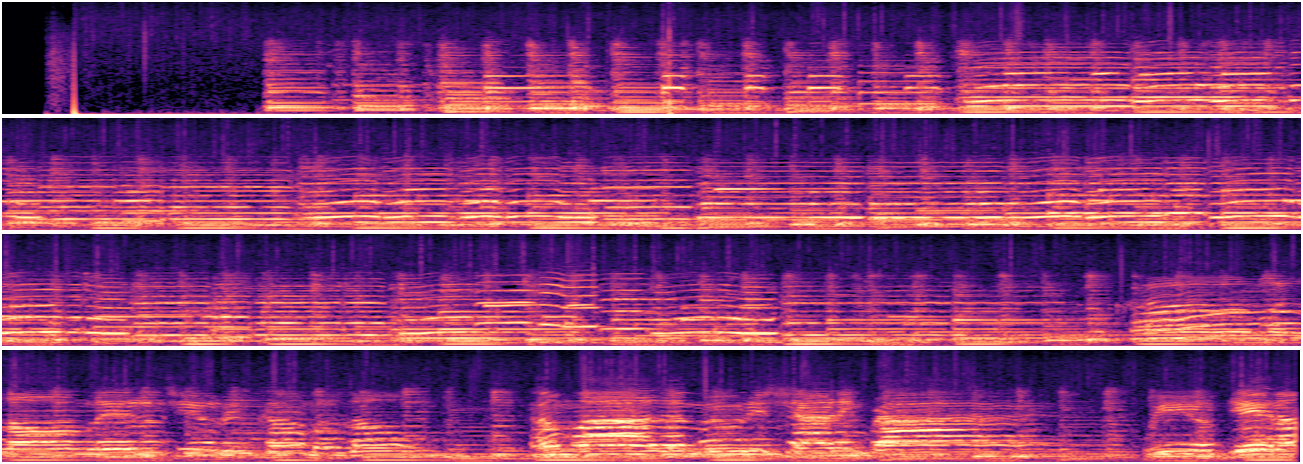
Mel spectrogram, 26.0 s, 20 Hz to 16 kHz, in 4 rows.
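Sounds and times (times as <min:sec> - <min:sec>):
record surface hiss: 0:00.2 - 0:25.9
string-band country music: 0:01.3 - 0:25.9
fiddle lead: 0:01.5 - 0:25.9.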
